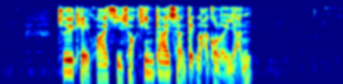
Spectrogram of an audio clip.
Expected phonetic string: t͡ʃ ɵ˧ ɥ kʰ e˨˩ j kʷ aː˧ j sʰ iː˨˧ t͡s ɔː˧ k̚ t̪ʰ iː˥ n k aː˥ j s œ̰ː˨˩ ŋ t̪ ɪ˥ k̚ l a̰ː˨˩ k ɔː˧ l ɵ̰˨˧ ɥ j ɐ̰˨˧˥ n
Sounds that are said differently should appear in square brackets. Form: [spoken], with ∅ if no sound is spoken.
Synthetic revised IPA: t͡ʃ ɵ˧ ɥ kʰ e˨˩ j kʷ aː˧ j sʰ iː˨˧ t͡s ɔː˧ k̚ t̪ʰ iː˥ n k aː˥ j s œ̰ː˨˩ ŋ t̪ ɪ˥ k̚ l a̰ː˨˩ k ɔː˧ l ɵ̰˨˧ ɥ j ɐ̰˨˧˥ n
